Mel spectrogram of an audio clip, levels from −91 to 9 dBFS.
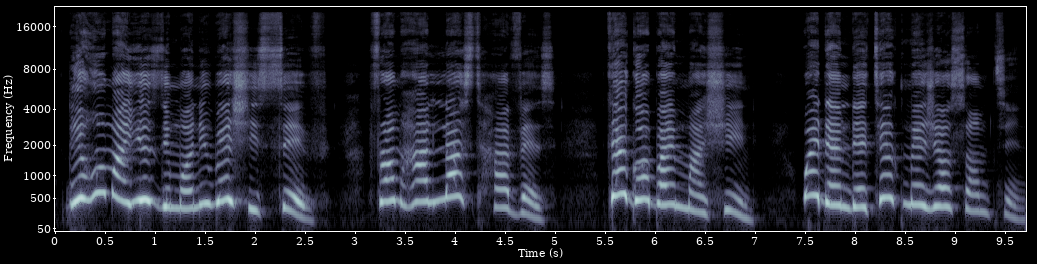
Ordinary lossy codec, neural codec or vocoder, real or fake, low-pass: none; none; real; none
